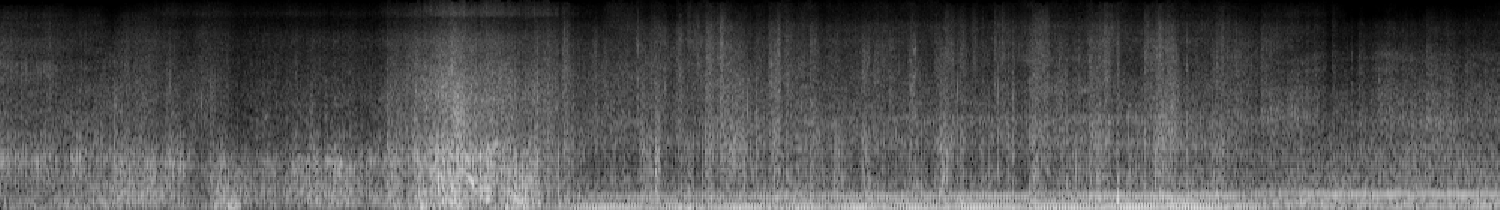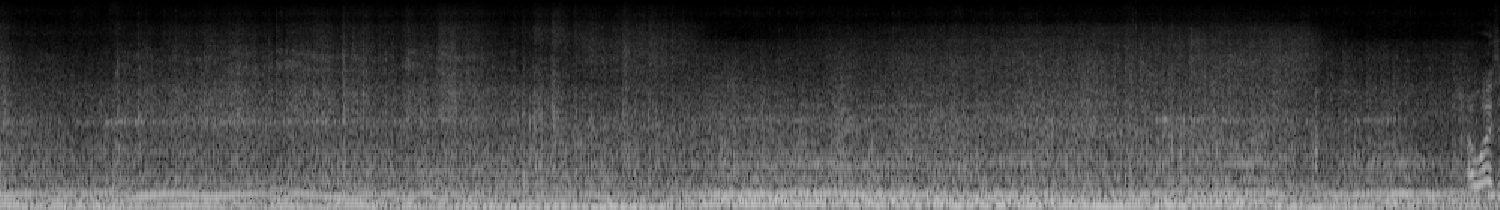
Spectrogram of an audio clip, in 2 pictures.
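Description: Wind rushing on the microphone, with a loud gust about four seconds in. From about six seconds a snowmobile engine runs steadily, and from about twelve seconds in its pitch rises and falls as the machine rides across the snow.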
